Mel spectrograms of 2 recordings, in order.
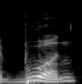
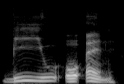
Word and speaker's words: buon: And so that in Italian you say buon, B-U-O-N, buon, and then giorno.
